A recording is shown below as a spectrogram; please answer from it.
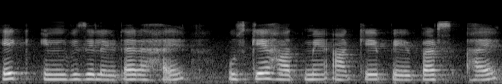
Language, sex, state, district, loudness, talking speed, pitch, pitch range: Hindi, female, Telangana, Hyderabad, -18 LUFS, 105 wpm, 230 Hz, 220-240 Hz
